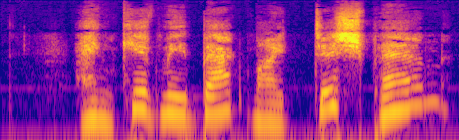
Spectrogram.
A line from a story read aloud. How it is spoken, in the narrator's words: added the Cookie Cook eagerly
